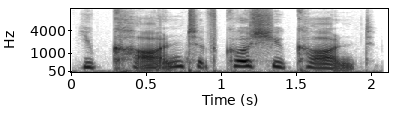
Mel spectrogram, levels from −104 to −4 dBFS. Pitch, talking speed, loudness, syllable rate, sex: 215 Hz, 170 wpm, -20 LUFS, 3.6 syllables/s, female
